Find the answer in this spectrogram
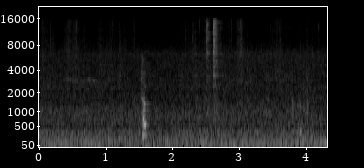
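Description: A dog gives one short, pitched whine about a second and a half in, then a light metallic clink follows about a second later as it goes into a wire crate.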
